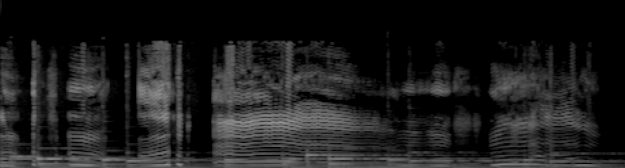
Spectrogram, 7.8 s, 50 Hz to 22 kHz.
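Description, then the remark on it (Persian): A baby cries loudly and shrilly in repeated wailing bursts with rising and falling pitch, continuous and unceasing, over a faint steady tonal background; the crying comes from the neighbouring apartment. “صدای گریه می آمد. گریه گوشخراش و سرسام‌آور بچه ای از آپارتمان بغلی که 1,000,000 ساعت بود بیوقفه ادامه داشت.”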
